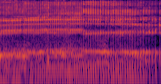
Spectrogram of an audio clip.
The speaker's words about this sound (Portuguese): Ela disse que adora disse que adora rotar depois de comer mortadela.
